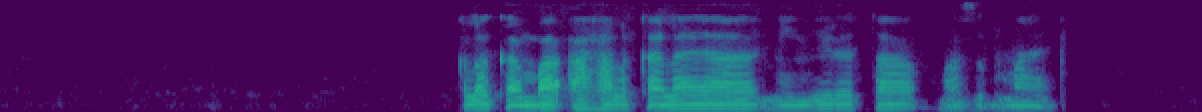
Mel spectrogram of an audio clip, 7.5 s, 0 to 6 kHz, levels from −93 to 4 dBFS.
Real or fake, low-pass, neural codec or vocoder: fake; 5.4 kHz; codec, 44.1 kHz, 7.8 kbps, DAC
